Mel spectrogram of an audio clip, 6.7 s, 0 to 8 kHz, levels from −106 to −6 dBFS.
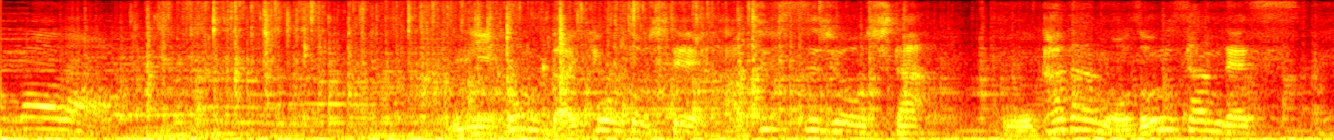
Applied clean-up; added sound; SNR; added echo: none; Sink (filling or washing); -1 dB; reverberation time 0.3 s.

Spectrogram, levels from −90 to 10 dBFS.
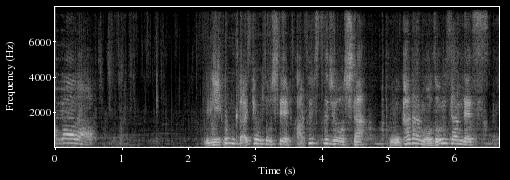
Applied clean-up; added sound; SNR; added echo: neural separator model SepFormer DNS4.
